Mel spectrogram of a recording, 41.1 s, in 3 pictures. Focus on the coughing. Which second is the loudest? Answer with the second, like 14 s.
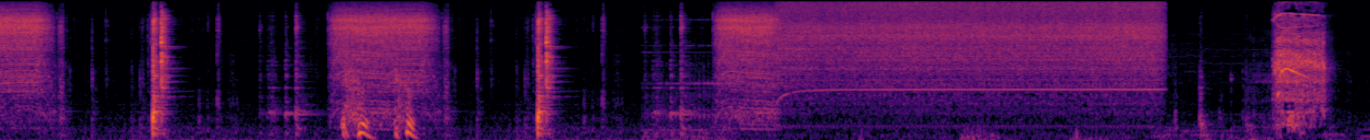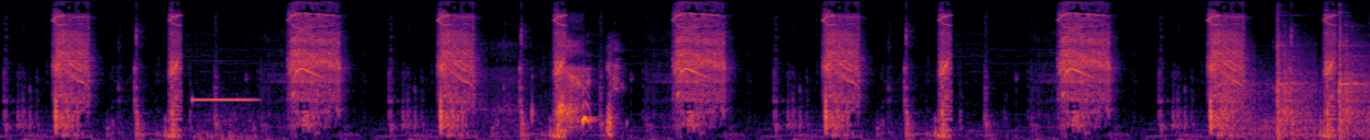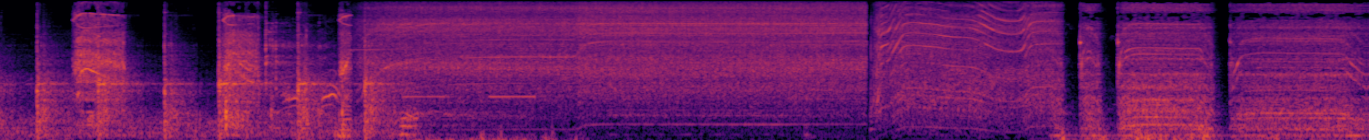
19 s.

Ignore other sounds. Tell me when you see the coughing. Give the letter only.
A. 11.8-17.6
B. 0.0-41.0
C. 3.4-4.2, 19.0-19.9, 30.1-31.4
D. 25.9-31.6
C.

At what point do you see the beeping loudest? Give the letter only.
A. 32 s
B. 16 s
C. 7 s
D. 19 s
B.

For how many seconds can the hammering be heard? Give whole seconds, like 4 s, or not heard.
6 s.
